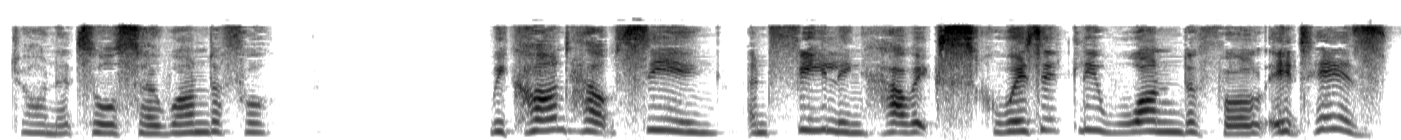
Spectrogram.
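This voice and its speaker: A woman's voice: high-pitched, a little slow, fairly bright tone. An actress playing an ardent, devoted young British woman in love, in an intense, earnest radio drama style. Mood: tender, wondering. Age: young adult.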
